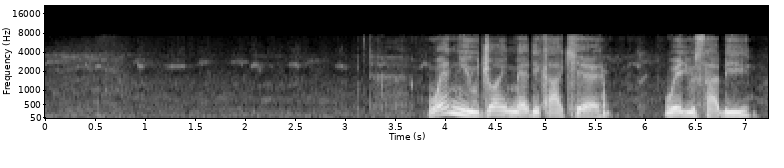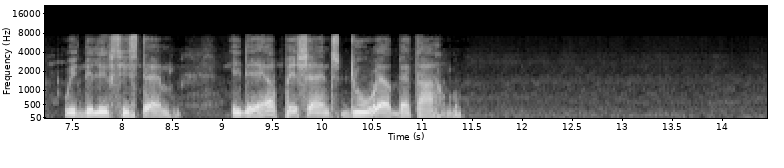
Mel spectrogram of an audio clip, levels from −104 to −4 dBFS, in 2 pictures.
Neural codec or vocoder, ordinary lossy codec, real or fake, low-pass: codec, 16 kHz, 4 kbps, FunCodec, trained on LibriTTS, 50 frames a second; none; fake; 7.2 kHz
